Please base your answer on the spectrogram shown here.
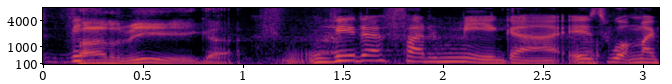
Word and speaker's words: Farmiga: Well, I'm Ukrainian of heritage, but it does sound Italian. It does sound Italian, Farmiga, but it's not Farmiga, it's Farmiga.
